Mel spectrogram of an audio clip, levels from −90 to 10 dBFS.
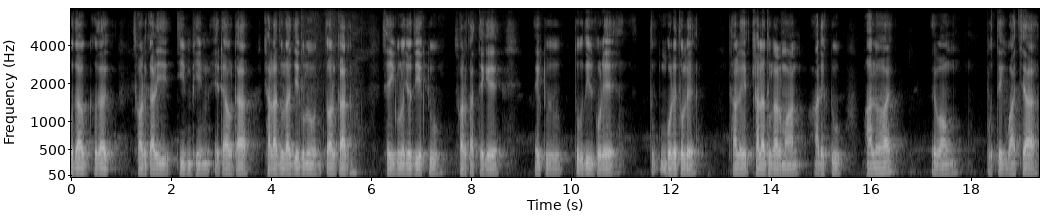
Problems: background sounds at intervals, background conversations at intervals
